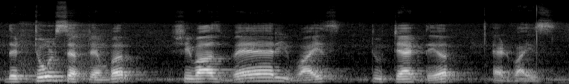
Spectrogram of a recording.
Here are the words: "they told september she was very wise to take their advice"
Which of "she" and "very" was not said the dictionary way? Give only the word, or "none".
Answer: none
